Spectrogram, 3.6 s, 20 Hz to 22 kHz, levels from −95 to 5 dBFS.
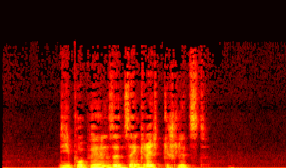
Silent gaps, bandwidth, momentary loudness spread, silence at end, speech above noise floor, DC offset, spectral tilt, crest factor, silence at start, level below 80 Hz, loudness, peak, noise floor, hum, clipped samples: none; 16 kHz; 13 LU; 0.65 s; 30 dB; under 0.1%; -5.5 dB/octave; 18 dB; 0.05 s; -44 dBFS; -20 LUFS; -4 dBFS; -49 dBFS; none; under 0.1%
